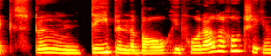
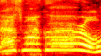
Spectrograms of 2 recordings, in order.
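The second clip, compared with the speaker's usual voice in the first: put-on, loud, high-pitched cheering holler; 10 semitones higher, 4 dB louder than usual. Retelling how dad shouts from the audience: imitating dad screaming. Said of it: "so loud".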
